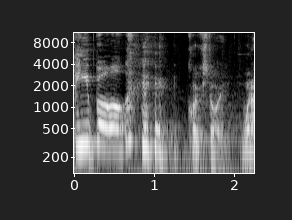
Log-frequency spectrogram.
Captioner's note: laugh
